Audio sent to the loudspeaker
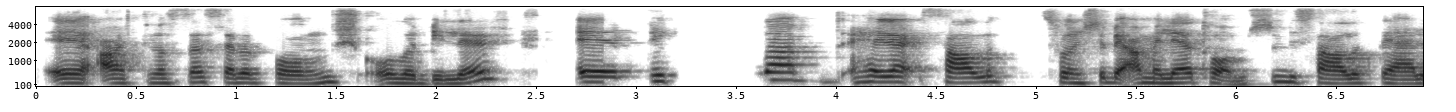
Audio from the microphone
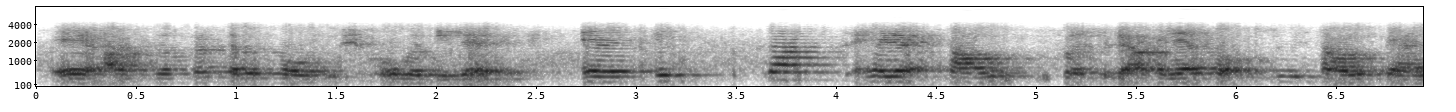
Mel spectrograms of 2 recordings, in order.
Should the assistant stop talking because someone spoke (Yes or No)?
No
